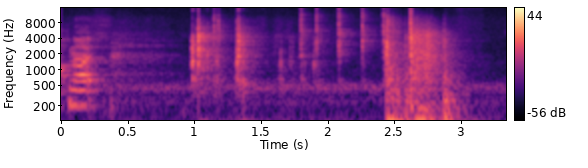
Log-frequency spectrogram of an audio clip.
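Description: A ratchet wrench clicks in quick bursts.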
